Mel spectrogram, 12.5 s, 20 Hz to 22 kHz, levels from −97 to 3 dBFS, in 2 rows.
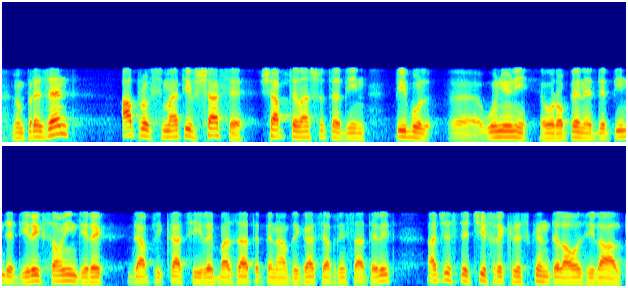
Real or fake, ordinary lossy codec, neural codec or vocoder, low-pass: fake; none; codec, 16 kHz, about 1 kbps, DyCAST, with the encoder's durations; 3.6 kHz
